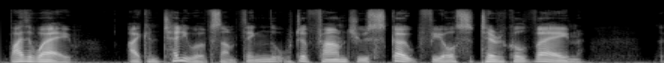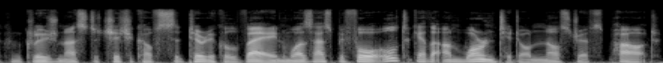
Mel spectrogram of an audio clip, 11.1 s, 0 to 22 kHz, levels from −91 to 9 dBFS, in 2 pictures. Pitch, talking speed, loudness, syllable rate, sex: 100 Hz, 185 wpm, -22 LUFS, 2.9 syllables/s, male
